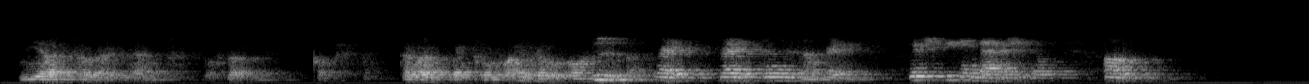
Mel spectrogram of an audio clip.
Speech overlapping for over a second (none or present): none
